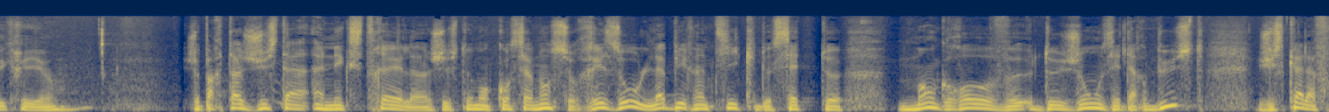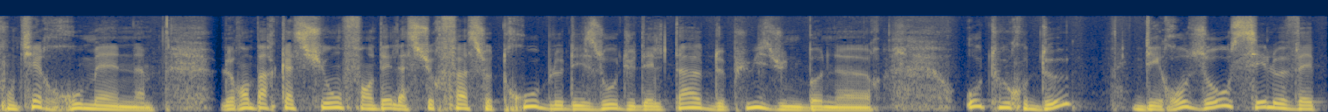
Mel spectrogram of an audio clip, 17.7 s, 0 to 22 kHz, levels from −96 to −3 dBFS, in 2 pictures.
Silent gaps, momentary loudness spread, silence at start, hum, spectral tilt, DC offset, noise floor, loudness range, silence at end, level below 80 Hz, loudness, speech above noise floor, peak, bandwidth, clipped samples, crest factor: none; 7 LU; 0 s; none; -5 dB/octave; under 0.1%; -41 dBFS; 2 LU; 0.05 s; -44 dBFS; -18 LUFS; 23 dB; 0 dBFS; 12.5 kHz; under 0.1%; 18 dB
